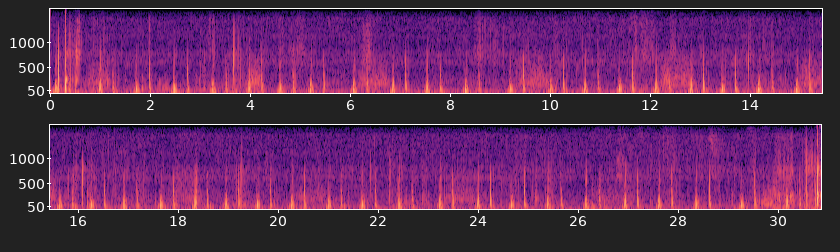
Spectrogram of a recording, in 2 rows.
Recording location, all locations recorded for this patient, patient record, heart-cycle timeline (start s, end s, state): tricuspid valve (TV)
aortic valve (AV)+pulmonary valve (PV)+tricuspid valve (TV)+mitral valve (MV)
#Age: Child
#Sex: Male
#Height: 122.0 cm
#Weight: 26.1 kg
#Pregnancy status: False
#Murmur: Absent
#Murmur locations: nan
#Most audible location: nan
#Systolic murmur timing: nan
#Systolic murmur shape: nan
#Systolic murmur grading: nan
#Systolic murmur pitch: nan
#Systolic murmur quality: nan
#Diastolic murmur timing: nan
#Diastolic murmur shape: nan
#Diastolic murmur grading: nan
#Diastolic murmur pitch: nan
#Diastolic murmur quality: nan
#Outcome: Abnormal
#Campaign: 2014 screening campaign
0.00	0.96	unannotated
0.96	1.08	S1
1.08	1.24	systole
1.24	1.32	S2
1.32	1.68	diastole
1.68	1.80	S1
1.80	1.96	systole
1.96	2.06	S2
2.06	2.44	diastole
2.44	2.56	S1
2.56	2.72	systole
2.72	2.82	S2
2.82	3.22	diastole
3.22	3.34	S1
3.34	3.50	systole
3.50	3.58	S2
3.58	3.94	diastole
3.94	4.08	S1
4.08	4.20	systole
4.20	4.30	S2
4.30	4.56	diastole
4.56	4.68	S1
4.68	4.84	systole
4.84	4.92	S2
4.92	5.18	diastole
5.18	5.30	S1
5.30	5.46	systole
5.46	5.54	S2
5.54	6.04	diastole
6.04	6.16	S1
6.16	6.32	systole
6.32	6.42	S2
6.42	6.82	diastole
6.82	6.94	S1
6.94	7.08	systole
7.08	7.18	S2
7.18	7.50	diastole
7.50	7.62	S1
7.62	7.78	systole
7.78	7.88	S2
7.88	8.28	diastole
8.28	8.40	S1
8.40	8.56	systole
8.56	8.64	S2
8.64	9.16	diastole
9.16	9.28	S1
9.28	9.44	systole
9.44	9.54	S2
9.54	9.96	diastole
9.96	10.10	S1
10.10	10.24	systole
10.24	10.34	S2
10.34	10.66	diastole
10.66	10.78	S1
10.78	10.94	systole
10.94	11.02	S2
11.02	11.34	diastole
11.34	11.46	S1
11.46	11.62	systole
11.62	11.72	S2
11.72	12.08	diastole
12.08	12.20	S1
12.20	12.36	systole
12.36	12.46	S2
12.46	12.78	diastole
12.78	12.90	S1
12.90	13.04	systole
13.04	13.14	S2
13.14	13.40	diastole
13.40	13.52	S1
13.52	13.68	systole
13.68	13.78	S2
13.78	14.12	diastole
14.12	14.26	S1
14.26	14.42	systole
14.42	14.50	S2
14.50	14.90	diastole
14.90	15.02	S1
15.02	15.18	systole
15.18	15.28	S2
15.28	15.58	diastole
15.58	15.72	S1
15.72	15.86	systole
15.86	15.96	S2
15.96	16.22	diastole
16.22	16.34	S1
16.34	16.50	systole
16.50	16.60	S2
16.60	16.88	diastole
16.88	17.00	S1
17.00	17.16	systole
17.16	17.26	S2
17.26	17.62	diastole
17.62	17.74	S1
17.74	17.90	systole
17.90	17.98	S2
17.98	18.30	diastole
18.30	18.42	S1
18.42	18.56	systole
18.56	18.66	S2
18.66	18.92	diastole
18.92	19.04	S1
19.04	19.20	systole
19.20	19.30	S2
19.30	19.54	diastole
19.54	19.66	S1
19.66	19.82	systole
19.82	19.92	S2
19.92	20.24	diastole
20.24	20.36	S1
20.36	20.50	systole
20.50	20.60	S2
20.60	20.98	diastole
20.98	21.08	S1
21.08	21.24	systole
21.24	21.34	S2
21.34	21.64	diastole
21.64	21.76	S1
21.76	21.92	systole
21.92	22.02	S2
22.02	22.38	diastole
22.38	22.50	S1
22.50	22.66	systole
22.66	22.76	S2
22.76	23.20	diastole
23.20	23.32	S1
23.32	23.48	systole
23.48	23.58	S2
23.58	23.96	diastole
23.96	24.08	S1
24.08	24.22	systole
24.22	24.32	S2
24.32	24.64	diastole
24.64	24.74	S1
24.74	24.90	systole
24.90	25.00	S2
25.00	25.36	diastole
25.36	25.48	S1
25.48	25.64	systole
25.64	25.72	S2
25.72	26.12	diastole
26.12	26.24	S1
26.24	26.40	systole
26.40	26.50	S2
26.50	26.90	diastole
26.90	27.02	S1
27.02	27.16	systole
27.16	27.26	S2
27.26	27.58	diastole
27.58	27.70	S1
27.70	27.86	systole
27.86	27.94	S2
27.94	28.32	diastole
28.32	28.44	S1
28.44	28.60	systole
28.60	28.70	S2
28.70	29.22	diastole
29.22	29.34	S1
29.34	29.52	systole
29.52	29.62	S2
29.62	30.14	diastole
30.14	30.86	unannotated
